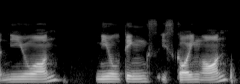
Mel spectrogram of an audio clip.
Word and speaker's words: NEUON: digital transformations so neon these names we pronounce as a new one new things is going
